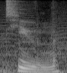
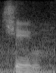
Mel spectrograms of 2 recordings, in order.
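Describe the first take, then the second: First: It is said in a posh British accent. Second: It is said in an ordinary British accent.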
